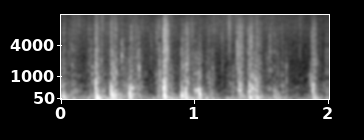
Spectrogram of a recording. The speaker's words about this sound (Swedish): men bonden svingade sig upp på hästen och red därifrån med fart.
